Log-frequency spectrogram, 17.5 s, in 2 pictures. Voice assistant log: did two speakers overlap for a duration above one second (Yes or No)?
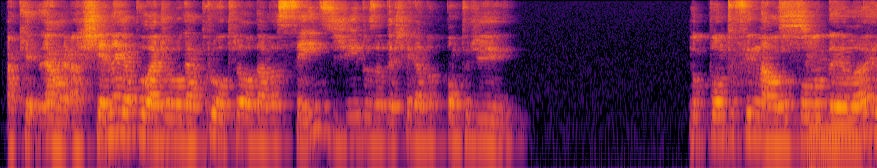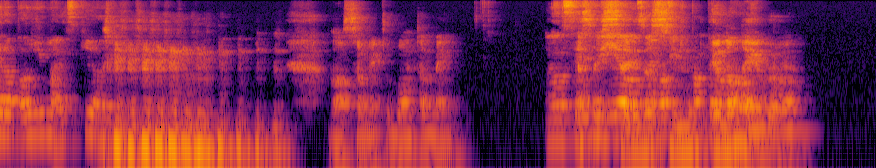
Yes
